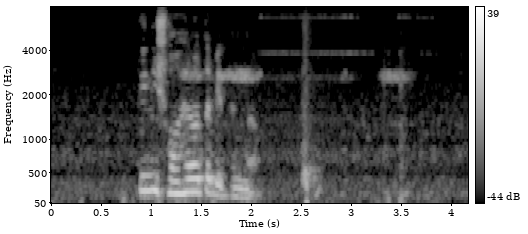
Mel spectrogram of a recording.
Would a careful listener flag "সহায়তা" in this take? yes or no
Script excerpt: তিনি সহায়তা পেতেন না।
no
